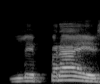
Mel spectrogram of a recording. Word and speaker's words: leprae: Leprae se escribe. La terminación AE se pronuncia como E.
